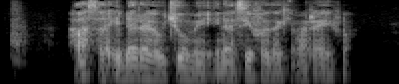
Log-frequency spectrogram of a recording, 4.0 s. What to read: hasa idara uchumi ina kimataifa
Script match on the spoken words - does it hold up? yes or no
no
